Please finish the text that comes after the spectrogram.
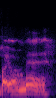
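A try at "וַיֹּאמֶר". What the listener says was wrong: Right, and let me hear that resh at the end, vayomer.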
